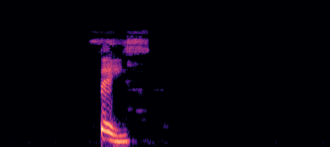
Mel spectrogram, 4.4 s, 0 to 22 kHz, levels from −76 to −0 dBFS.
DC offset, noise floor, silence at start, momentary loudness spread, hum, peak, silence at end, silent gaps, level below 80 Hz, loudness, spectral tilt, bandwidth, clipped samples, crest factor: under 0.1%; -76 dBFS; 1.2 s; 19 LU; none; -2 dBFS; 2.45 s; none; -56 dBFS; -17 LUFS; -4.5 dB/octave; 9.6 kHz; under 0.1%; 22 dB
